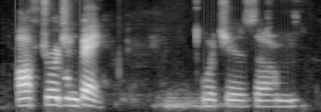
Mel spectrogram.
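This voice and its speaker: With a Toronto accent, a woman speaks in a flat monotone, recorded with a dry, close sound and no echo. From Canada, Toronto. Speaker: live stream participant. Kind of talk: casual chat.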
